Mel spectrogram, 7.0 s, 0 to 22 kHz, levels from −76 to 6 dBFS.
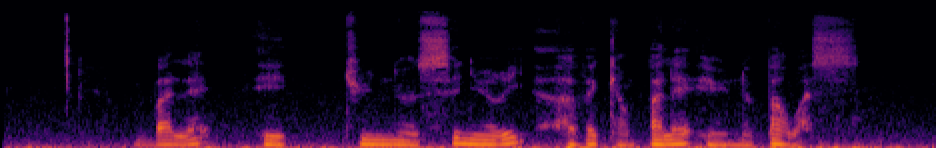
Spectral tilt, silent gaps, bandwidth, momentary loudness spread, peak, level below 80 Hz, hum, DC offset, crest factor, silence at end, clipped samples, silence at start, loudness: -6.5 dB/octave; none; 14.5 kHz; 19 LU; -8 dBFS; -40 dBFS; none; under 0.1%; 16 dB; 0 s; under 0.1%; 0.05 s; -26 LUFS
